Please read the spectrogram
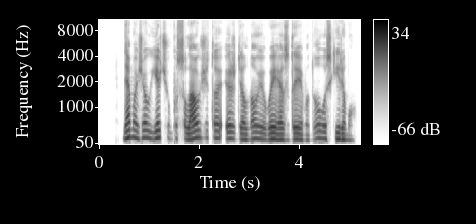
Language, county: Lithuanian, Tauragė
